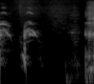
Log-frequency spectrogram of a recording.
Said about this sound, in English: Sorry, I'm coughing now.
